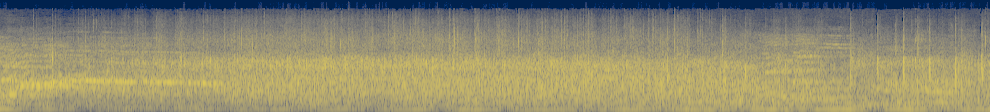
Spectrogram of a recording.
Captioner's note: applause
